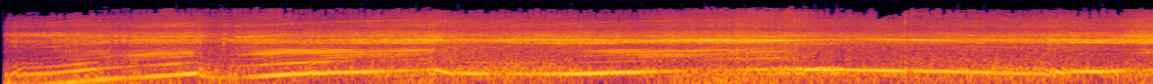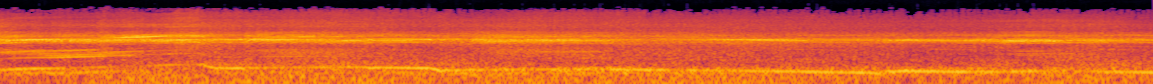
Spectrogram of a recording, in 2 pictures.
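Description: Motorcycle engine pulling away, its note rising through the first gears, then running steadily at road speed with small steps in pitch at gear changes and throttle changes.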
